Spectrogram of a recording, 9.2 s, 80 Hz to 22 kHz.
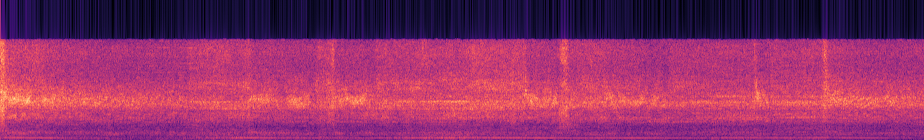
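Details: Vh2o turbo canister vacuum with four-speed motor, run for the first time in over a year and stepped through speeds: steady high motor whine with even airy rush, holding pitch without surging or rattling; motor runs healthy.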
